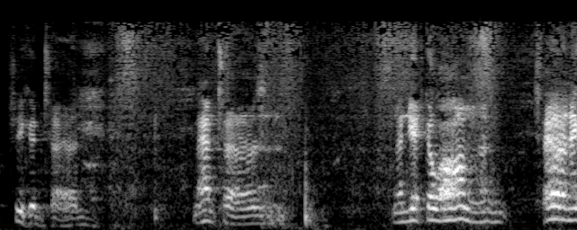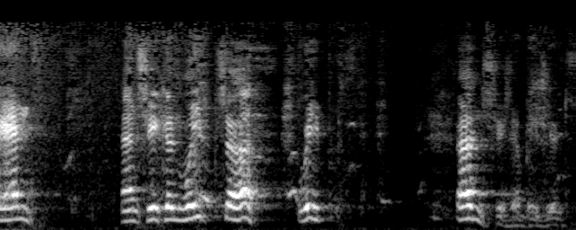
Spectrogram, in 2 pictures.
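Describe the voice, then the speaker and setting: A tormented general consumed by jealousy. The voice is gravelly and slow, with a faint hiss behind it from an old radio broadcast. He broods in near-whispers, then breaks into bitter rage. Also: mid-range voice. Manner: shifts between hushed brooding and raging outbursts. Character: jealous, tormented male general, middle-aged. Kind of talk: 1980s radio drama acting.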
